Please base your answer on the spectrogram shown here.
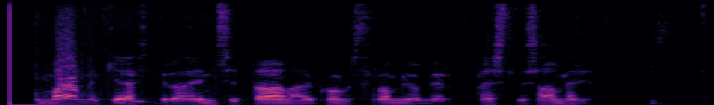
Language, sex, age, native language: Icelandic, male, 20-29, Icelandic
